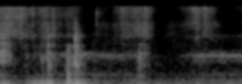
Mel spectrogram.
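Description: Near silence, with a few faint soft rustles and knocks in the first second from hands handling dry reindeer moss.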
